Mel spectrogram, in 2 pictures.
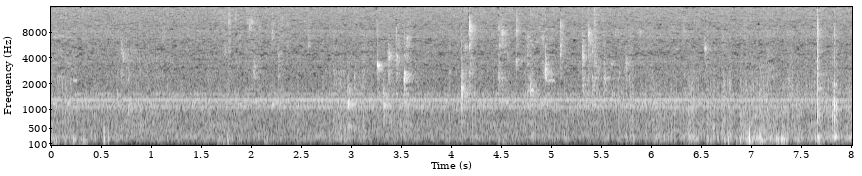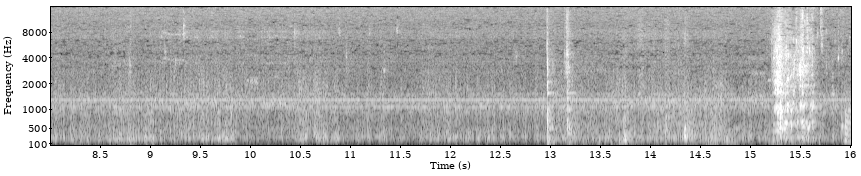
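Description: Whey draining off homemade goat brynza cheese: a steady, soft trickle and splash of liquid running continuously, with a few faint clinks and drips and one brief louder clatter near the end.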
